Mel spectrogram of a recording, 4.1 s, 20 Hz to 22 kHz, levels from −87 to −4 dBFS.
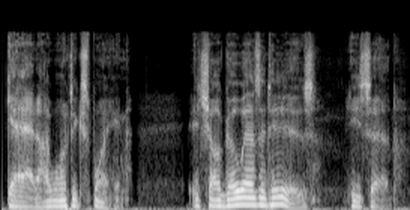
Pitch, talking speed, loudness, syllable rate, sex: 100 Hz, 175 wpm, -18 LUFS, 4.9 syllables/s, male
